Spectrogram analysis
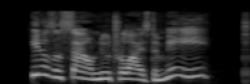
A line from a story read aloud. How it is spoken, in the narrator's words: Tim said over the screeching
